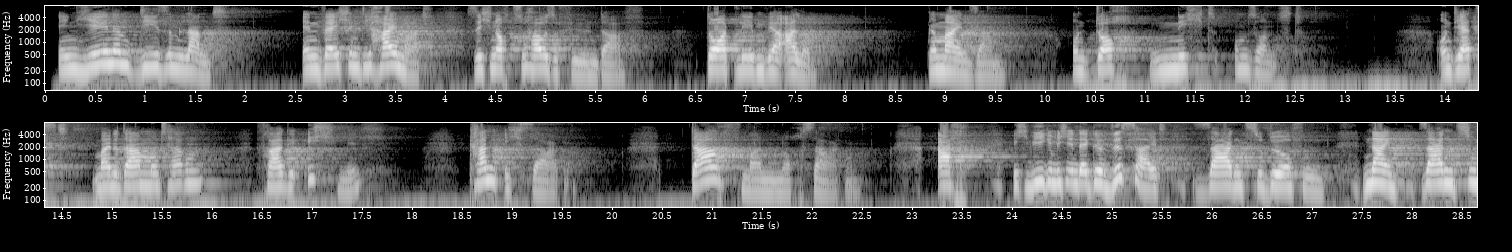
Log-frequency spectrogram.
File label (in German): weibliche Abmoderation; Spot IV - Faden-verloren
